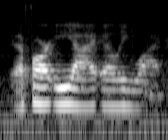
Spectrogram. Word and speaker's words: Freiley: It's pronounced freely like the adverb, but it's not spelled that way. Freiley.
